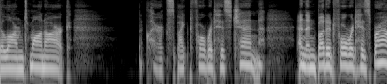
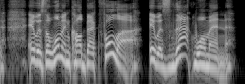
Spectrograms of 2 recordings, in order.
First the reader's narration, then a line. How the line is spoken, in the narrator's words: he roared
